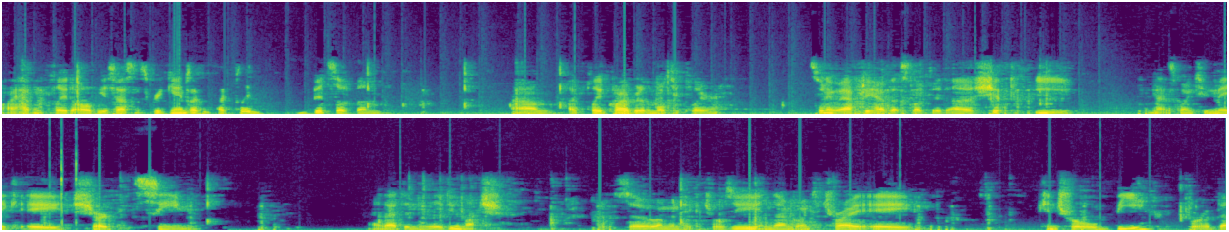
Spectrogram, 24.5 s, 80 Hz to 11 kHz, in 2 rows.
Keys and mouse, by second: 9.2 shift+e, 12.5 Tab, 13.4 middle click, 15.4 Tab, 15.9 ctrl+z, 16.7 ctrl+z, 23.0 ctrl+b.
